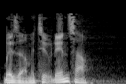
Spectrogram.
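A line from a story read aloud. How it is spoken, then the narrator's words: Smiling. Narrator (Vietnamese): Bác cổ mỉm cười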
